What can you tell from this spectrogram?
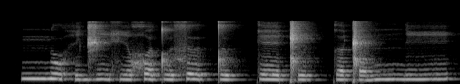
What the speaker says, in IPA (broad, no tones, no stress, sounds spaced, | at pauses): nː u h i d͡ʒ i x i χʷ ə tʷ ɯ s ɯ tː ɯ kː e ǁ ɯ kː ə ǁ o nː i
